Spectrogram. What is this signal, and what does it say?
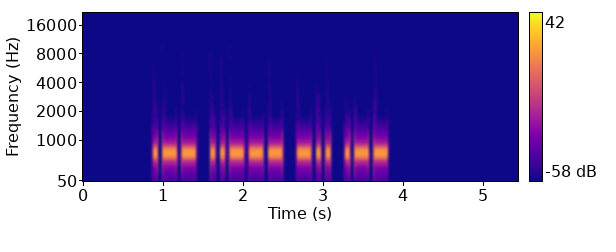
Morse code, heard as a keyed tone, about 20 wpm, 700 Hz. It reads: W2DW
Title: Speed Racing - USA 1x2 Call Signs 17wpm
